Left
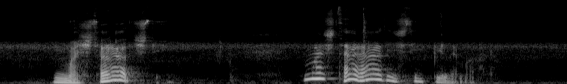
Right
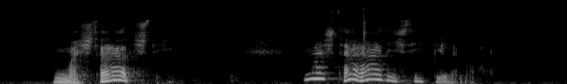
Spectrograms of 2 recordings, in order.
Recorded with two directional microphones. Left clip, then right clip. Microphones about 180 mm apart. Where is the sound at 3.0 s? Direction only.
20° left (ahead or behind).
